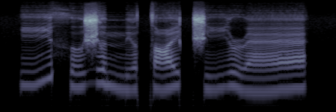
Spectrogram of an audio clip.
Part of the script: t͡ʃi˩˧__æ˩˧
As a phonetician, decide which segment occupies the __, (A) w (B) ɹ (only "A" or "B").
B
